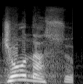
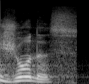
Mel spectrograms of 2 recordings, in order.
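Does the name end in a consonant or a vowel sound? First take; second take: vowel; consonant. First: The name ends with an added u vowel. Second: The name ends on a final s sound. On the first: This is the Japanese form of the name. "Meu nome no Japão é Jonasu" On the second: This is the Portuguese form of the name. "O meu nome no Japão não é Jonas"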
